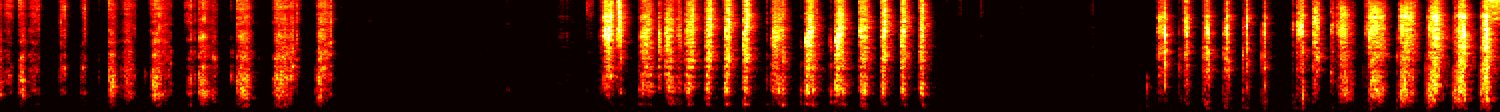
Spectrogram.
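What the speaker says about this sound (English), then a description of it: "So I'm just going to rough up these edges with the scissors." Scissors roughing up the edges of paper for a stamping project: three bursts of quick, crisp rasping snips and scrapes in rapid rhythm, close and fairly loud, separated by silent pauses.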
